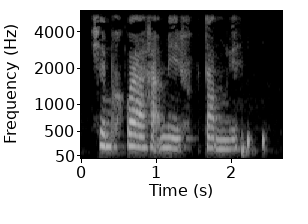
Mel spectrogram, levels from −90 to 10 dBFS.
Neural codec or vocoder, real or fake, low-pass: none; real; 5.4 kHz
